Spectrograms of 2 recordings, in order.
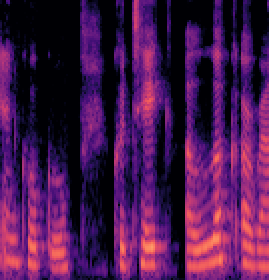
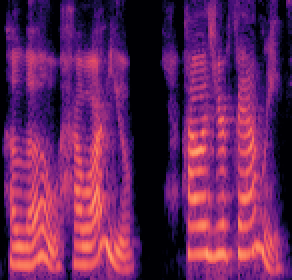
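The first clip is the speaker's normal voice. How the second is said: bright, louder calls of hello; cheerful greeting; 4 semitones higher, 7 dB louder than usual. A narrator's reading. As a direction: call out greetings warmly to neighbors. Villagers greeting on market path.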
